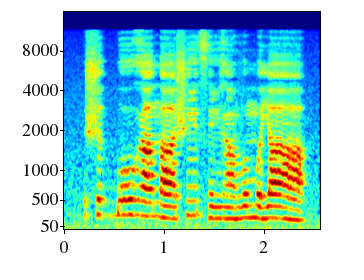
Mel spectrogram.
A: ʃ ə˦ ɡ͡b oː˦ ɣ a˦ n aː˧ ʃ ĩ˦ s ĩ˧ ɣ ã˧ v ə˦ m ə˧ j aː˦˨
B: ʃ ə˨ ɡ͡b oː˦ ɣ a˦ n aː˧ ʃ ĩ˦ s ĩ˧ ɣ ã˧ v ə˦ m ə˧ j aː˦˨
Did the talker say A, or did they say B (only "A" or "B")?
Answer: A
